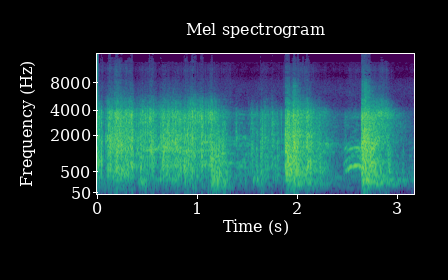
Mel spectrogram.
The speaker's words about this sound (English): Just a minute, I'll open the door. Never mind, I'll walk through it.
